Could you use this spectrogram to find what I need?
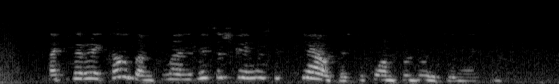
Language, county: Lithuanian, Vilnius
